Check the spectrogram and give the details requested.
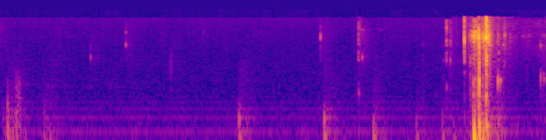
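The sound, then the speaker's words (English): A quiet sip of tea: a few soft clicks and small mouth or cup sounds over a faint steady hum, then one short, noisy slurp near the end. “I'm going to take a sip of my tea here.”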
